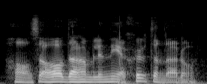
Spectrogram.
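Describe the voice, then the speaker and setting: A man's voice: mid-range voice, fairly even intonation, creaky, a little mellow. A man voicing a male taxi driver testifying as a witness, answering in a plain, hesitant way. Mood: calm.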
